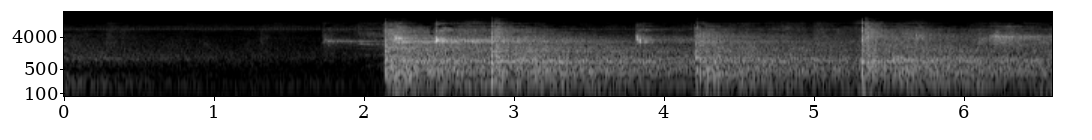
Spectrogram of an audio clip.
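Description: Tennis ball being struck and bouncing on a court, a sharp hit about every second or so starting a third of the way in, with short high squeaks of tennis shoes between the hits.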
